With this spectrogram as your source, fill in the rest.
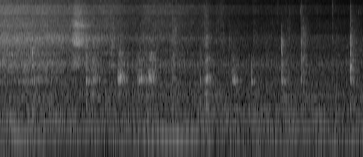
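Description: Egg thokku gravy simmering in a pan after a little water is added, giving a close, steady steamy hiss broken by irregular soft bubbling pops and ticks, with no voices.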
